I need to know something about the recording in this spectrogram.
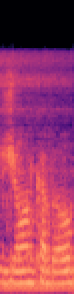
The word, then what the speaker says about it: John Cabot: that England sent was John Cabot he's a Frenchman his his name is really supposed to be pronounced Jean Cobell but England never wants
